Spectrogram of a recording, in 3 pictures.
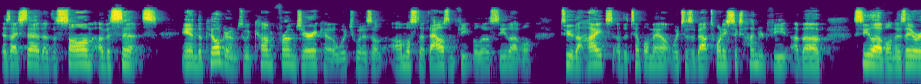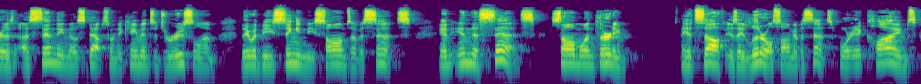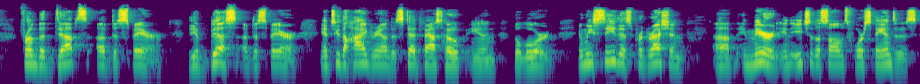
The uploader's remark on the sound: Recorded at Cornerstone Church in Mesa, AZ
